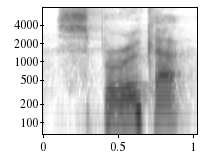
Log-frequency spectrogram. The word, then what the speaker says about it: spruiker: i love that um do you know how it's pronounced sprue s-p-r-o-o-k-e-r spruka but it's spelt s-p-u-i-k-e-r potato wow that's normally the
